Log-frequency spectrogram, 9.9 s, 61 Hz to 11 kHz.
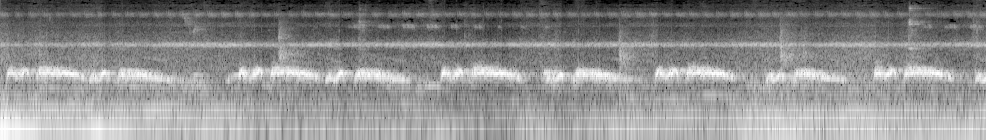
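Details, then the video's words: A caged spotted dove and about ten free outdoor doves that roost in a nearby pomelo tree trade low, soft, mellow coos in short repeated phrases on 27 October 2022, over a thin high whine. "chim cu còi trong đấu với thổ ngoài"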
